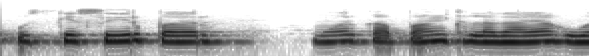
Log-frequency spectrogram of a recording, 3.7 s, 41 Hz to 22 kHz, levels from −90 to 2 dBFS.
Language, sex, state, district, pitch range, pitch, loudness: Hindi, female, Jharkhand, Garhwa, 205-220 Hz, 210 Hz, -15 LUFS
